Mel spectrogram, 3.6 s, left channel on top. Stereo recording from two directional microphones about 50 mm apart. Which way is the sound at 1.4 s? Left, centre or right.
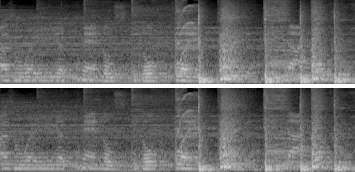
Centre.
